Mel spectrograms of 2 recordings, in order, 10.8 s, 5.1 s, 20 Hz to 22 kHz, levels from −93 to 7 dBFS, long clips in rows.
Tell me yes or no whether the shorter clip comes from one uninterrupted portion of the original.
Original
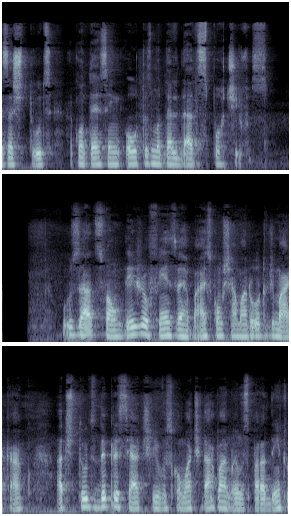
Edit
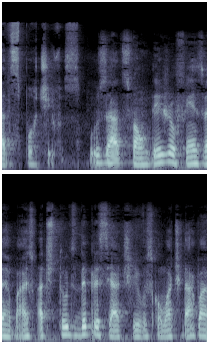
no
